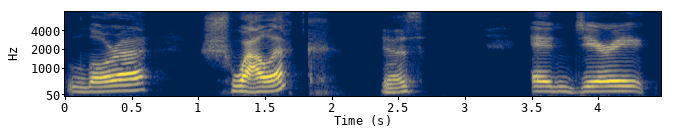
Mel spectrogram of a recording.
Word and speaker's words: Shwaluk: Laura Shwaluk.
